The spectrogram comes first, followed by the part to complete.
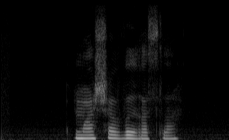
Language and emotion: Russian, neutral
